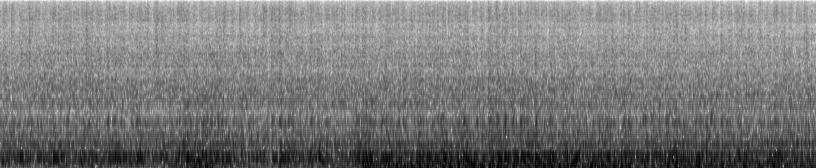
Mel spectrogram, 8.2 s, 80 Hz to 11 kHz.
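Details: Suzuki DF 2.5 HP outboard, warm-started without choke in neutral after a no-start blamed on the low-oil sensor; settles into a fairly even idle, about three beats a second, no knock or stumble. Running fine.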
